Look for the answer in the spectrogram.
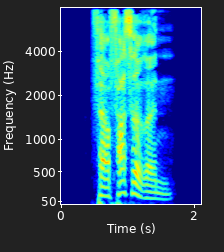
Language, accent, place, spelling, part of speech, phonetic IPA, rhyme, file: German, Germany, Berlin, Verfasserin, noun, [fɛɐ̯ˈfasəʁɪn], -asəʁɪn, De-Verfasserin.ogg
- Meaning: female equivalent of Verfasser (“author”)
